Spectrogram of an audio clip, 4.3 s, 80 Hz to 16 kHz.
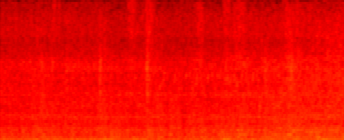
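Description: Can-Am Defender HD8 side-by-side's Rotax V-twin engine and drivetrain running at a steady speed on the move, heard from inside the cab as a low, even drone.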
